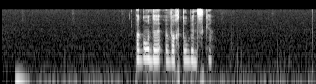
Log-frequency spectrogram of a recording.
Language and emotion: Russian, neutral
